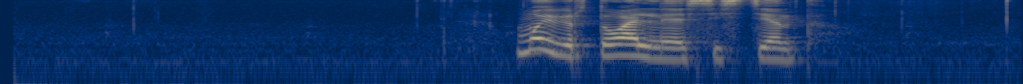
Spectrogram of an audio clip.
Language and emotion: Russian, positive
